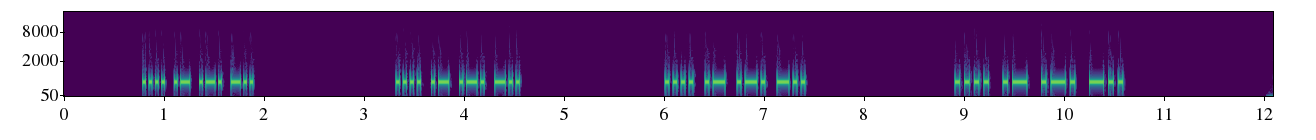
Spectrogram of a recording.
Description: Morse code, heard as a keyed tone, about 31 wpm, 700 Hz. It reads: HARD HARD HARD HARD
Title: Speed-Racing Top 300 Words 25wpm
